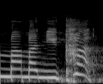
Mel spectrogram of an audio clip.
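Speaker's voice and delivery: a cub's high soft voice; little cub voice. Acted. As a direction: play a small cub tugging at mum. Little bear speaks to mother.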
